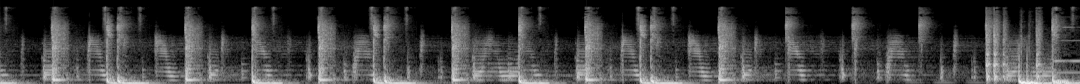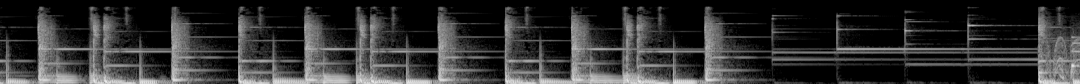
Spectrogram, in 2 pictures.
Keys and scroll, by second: 5.0 ctrl+0, 7.1 space.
